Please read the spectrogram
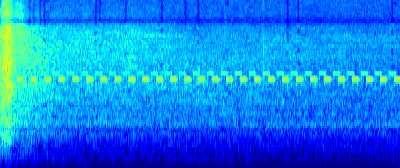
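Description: A short bang right at the start, then a rapid high-pitched electronic beeping, about seven beeps a second, that keeps on steadily over faint road noise.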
